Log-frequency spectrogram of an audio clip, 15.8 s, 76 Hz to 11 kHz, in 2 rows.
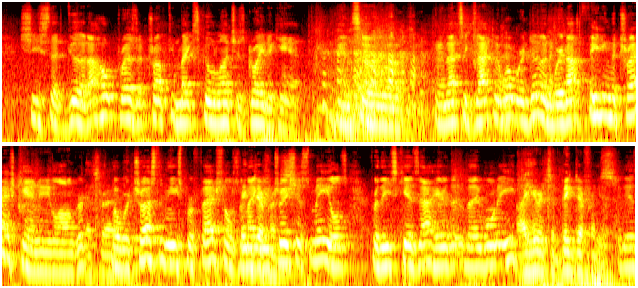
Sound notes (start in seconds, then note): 3.9 laughter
